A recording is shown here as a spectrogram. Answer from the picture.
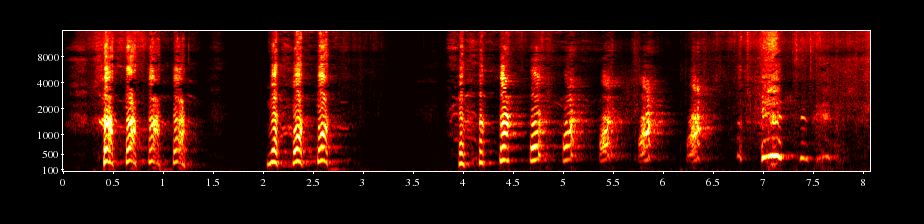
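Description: People laughing hard in quick, rhythmic pulses, in three stretches broken by two short silences, the longer one about three seconds in.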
